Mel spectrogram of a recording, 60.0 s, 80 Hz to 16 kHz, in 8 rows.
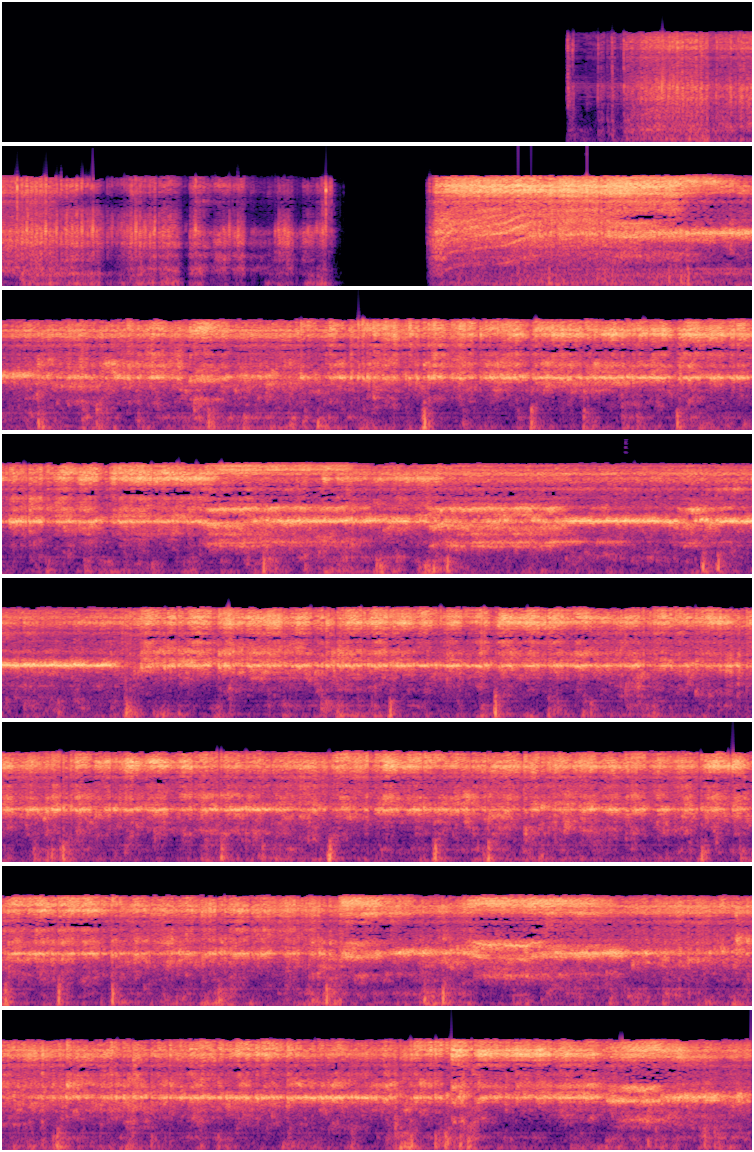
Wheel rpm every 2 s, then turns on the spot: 0, 0, 0, 30, 20, 20, 170, 230, 230, 230, 230, 230, 230, 230, 230, 230, 230, 240, 230, 230, 230, 230, 240, 240, 230, 220, 230, 230, 240, 230.
6-12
